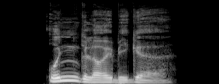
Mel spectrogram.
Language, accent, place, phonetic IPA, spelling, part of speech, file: German, Germany, Berlin, [ˈʊnˌɡlɔɪ̯bɪɡə], ungläubige, adjective, De-ungläubige.ogg
- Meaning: inflection of ungläubig: 1. strong/mixed nominative/accusative feminine singular 2. strong nominative/accusative plural 3. weak nominative all-gender singular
